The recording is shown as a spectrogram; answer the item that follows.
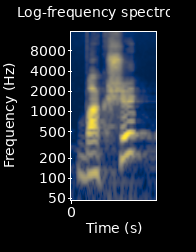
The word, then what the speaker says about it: бакши: бакши бакши это учитель букву г мы здесь произносим чуть глуши чем оно на самом деле в русском языке есть и как получится что мы произносим это слово как будто бы буква к этом есть бакши бакши бакши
